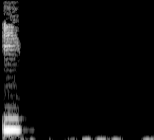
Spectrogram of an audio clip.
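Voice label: "и", Russian pronunciation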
